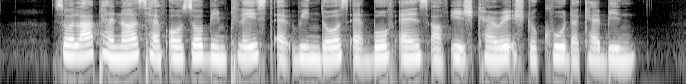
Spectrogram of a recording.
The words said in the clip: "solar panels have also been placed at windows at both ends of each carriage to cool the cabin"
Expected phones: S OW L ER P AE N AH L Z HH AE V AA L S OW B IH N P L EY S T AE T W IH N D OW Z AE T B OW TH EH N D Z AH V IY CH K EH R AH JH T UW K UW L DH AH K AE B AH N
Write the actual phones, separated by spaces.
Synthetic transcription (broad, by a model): S OW L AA P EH N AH L S HH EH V AA L S OW B IH N P L EY S T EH T W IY N D OW S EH T B OW TH EH N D S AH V IY CH K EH R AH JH T UW K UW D AH K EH B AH N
